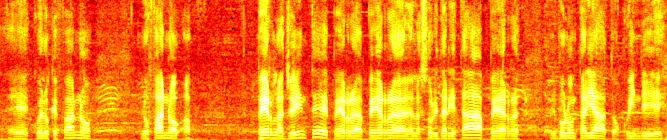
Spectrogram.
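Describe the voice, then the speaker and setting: A man from the alpine troops association, speaking cheerfully in a street interview with some hesitant restarts. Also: on the high side.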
